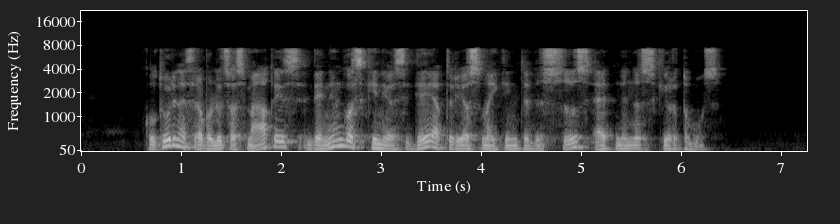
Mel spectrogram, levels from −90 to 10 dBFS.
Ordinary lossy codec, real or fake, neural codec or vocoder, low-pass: AAC, 32 kbps; fake; codec, 16 kHz, 4 kbps, FunCodec, trained on LibriTTS, 50 frames a second; 7.2 kHz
